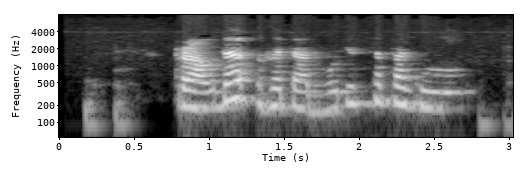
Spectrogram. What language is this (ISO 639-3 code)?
bel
